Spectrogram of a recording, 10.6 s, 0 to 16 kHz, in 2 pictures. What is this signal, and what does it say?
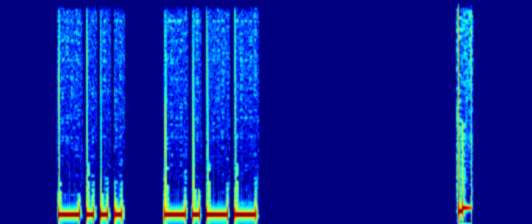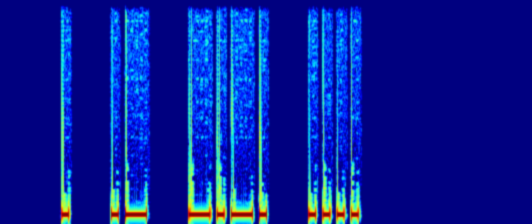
Morse code, heard as a keyed tone, about 17 wpm, spaced as for 12 wpm, 700 Hz. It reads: BY EACH
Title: 2x Character Spacing - Top 100 Words - 17wpm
